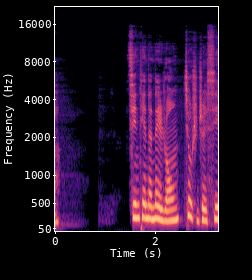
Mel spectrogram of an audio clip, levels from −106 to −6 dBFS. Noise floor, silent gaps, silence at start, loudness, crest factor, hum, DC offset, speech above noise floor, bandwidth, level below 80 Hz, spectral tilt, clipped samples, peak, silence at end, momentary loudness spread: -75 dBFS; 0.68-0.86 s; 0 s; -23 LUFS; 16 dB; none; under 0.1%; 54 dB; 14 kHz; -58 dBFS; -6 dB/octave; under 0.1%; -10 dBFS; 0 s; 6 LU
